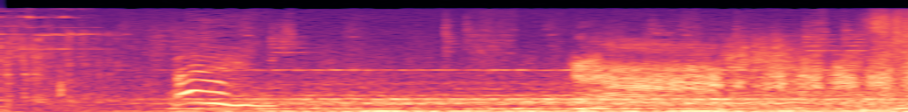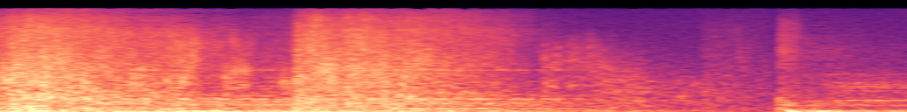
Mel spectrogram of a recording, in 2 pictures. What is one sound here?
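Magical game effects whoosh and crackle.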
